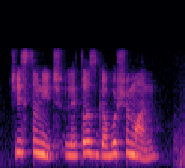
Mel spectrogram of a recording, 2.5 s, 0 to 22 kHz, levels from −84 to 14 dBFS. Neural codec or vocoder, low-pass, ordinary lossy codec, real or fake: none; 7.2 kHz; none; real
